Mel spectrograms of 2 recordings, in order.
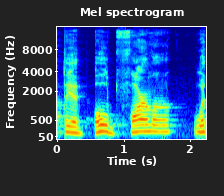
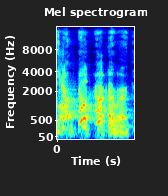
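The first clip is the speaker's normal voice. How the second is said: high, strained dog groan; imitated dog whine; 4 dB quieter than usual. Storyteller imitating farmer's dog on a nail, whining. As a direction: voice a dog's repeated sore yelps. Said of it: "every so often he goes".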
